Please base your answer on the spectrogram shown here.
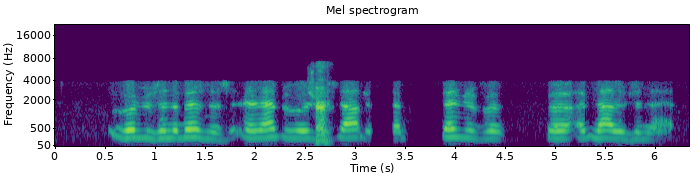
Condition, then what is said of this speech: Throat cancer. I just have a speech impediment now.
